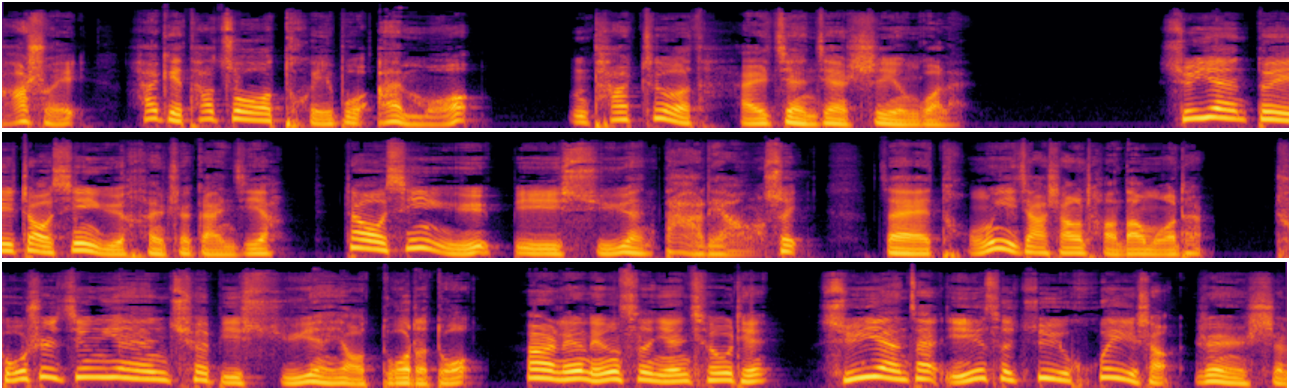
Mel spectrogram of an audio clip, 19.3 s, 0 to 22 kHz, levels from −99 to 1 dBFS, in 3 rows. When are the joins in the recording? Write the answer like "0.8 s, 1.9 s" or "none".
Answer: 8.0 s, 15.4 s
